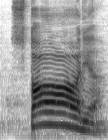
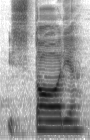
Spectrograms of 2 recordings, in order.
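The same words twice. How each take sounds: First: História said very slowly and loudly, the tó held long; stretched stressed syllable. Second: Said in the usual way. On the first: Shown as a demonstration. Teacher stretching the word for students, loud and drawn out. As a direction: drag out the tó in História, loud and slow. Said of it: "fale a palavra assim, alongando ela". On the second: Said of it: "Vamos lá analisar história".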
